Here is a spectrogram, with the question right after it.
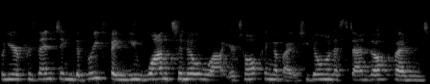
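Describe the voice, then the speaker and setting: Very fast pace with an Irish accent and monotone, flat intonation. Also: woman. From Ireland. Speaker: sports announcer. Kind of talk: interview answer.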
